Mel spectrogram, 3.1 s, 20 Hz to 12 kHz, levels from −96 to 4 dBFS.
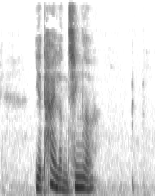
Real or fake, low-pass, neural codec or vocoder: fake; 10.8 kHz; vocoder, 24 kHz, 100 mel bands, Vocos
